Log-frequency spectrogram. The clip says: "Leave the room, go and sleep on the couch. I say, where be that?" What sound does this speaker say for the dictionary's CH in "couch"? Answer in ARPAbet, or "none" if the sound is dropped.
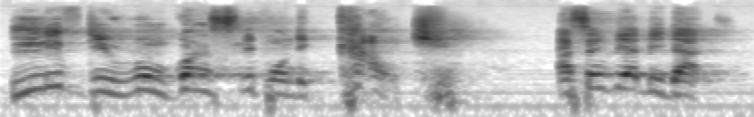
CH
